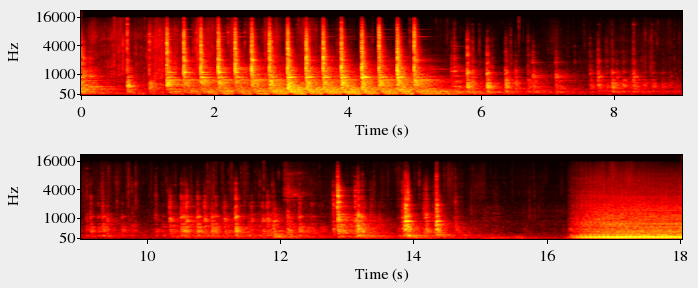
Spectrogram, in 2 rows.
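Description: A ratchet wrench clicking about four times a second on the V-belt tensioner pulley of a JF MS5 combine harvester, then scattered metal clinks and knocks of tool on pulley. Near the end the Fordson Super Dexta tractor's engine comes in abruptly, running steadily.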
